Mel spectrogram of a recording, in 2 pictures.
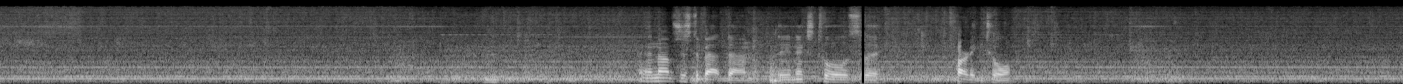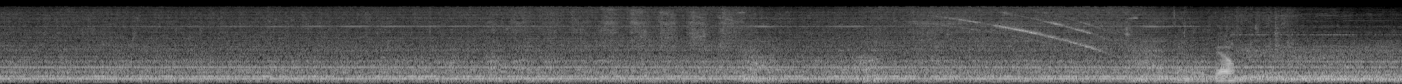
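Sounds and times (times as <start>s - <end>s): lathe machine hum: 0.0s - 28.0s
falling whine: 2.9s - 7.8s, 20.8s - 28.0s.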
